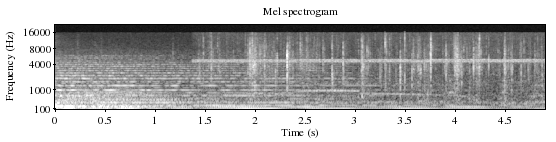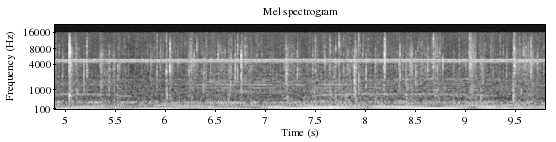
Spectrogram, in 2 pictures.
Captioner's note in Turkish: Müzik - Gerilim; Cırcır böceği sesleri; Ateş çıtırtısı sesleri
